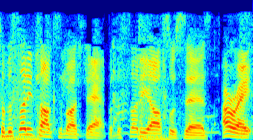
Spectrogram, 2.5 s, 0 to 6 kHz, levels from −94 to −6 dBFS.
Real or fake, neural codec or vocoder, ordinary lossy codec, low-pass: real; none; MP3, 32 kbps; 5.4 kHz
